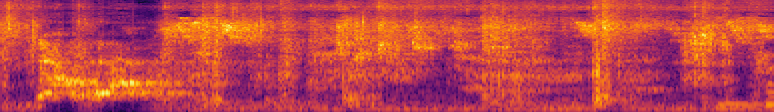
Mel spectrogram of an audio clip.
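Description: A dog barks repeatedly near a woodpile in Dulong Bayan, Quezon, where a cobra has hidden; the barks come loud and close in quick uneven bursts over background murmur.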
